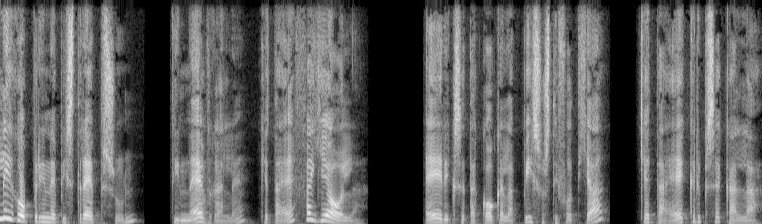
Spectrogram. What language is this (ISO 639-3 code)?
ell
